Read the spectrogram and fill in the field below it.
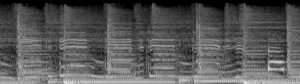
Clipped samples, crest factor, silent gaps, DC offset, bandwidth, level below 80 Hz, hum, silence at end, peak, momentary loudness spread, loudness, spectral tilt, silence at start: under 0.1%; 16 dB; none; under 0.1%; 19 kHz; -24 dBFS; none; 0 s; -2 dBFS; 4 LU; -17 LUFS; -4.5 dB/octave; 0 s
